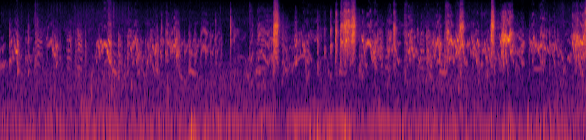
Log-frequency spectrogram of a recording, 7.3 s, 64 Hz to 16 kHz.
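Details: Northern bobwhite quail playing, 19 April 2017, 10:13 AM; a continuous busy chatter of harsh high squawks and clipped chirps, building louder in the second half.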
